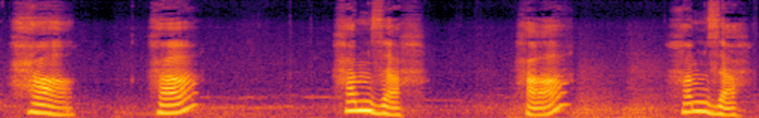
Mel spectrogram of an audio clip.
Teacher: हा हमजा दोनों का मखर एक ही है अकसा हलक से अदा होते हैं जो सीने की तरफ वाला हिस्सा होता है जो सीने के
